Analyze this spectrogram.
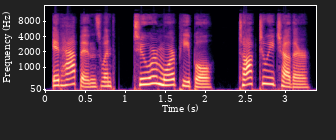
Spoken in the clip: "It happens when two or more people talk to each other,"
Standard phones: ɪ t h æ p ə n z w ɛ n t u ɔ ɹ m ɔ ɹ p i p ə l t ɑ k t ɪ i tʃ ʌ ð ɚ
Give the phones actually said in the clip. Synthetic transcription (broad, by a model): ɪ t h æ p ə n z w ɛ n t u ɔ ɹ m ɔ ɹ p i p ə l t ɑ k t ɪ i tʃ ʌ ð ɚ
